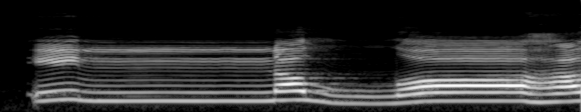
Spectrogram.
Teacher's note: نون پر غنہ کر رہے ہیں اور اللہ کے نام کو موٹا پڑھ رہے ہیں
